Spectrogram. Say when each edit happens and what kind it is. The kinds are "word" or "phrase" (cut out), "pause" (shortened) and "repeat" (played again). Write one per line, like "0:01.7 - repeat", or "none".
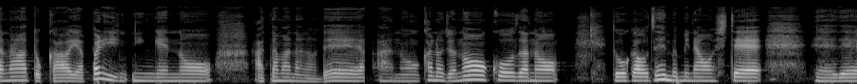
0:03.6 - word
